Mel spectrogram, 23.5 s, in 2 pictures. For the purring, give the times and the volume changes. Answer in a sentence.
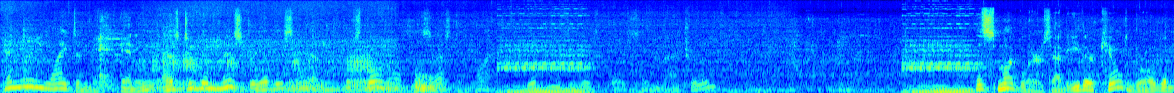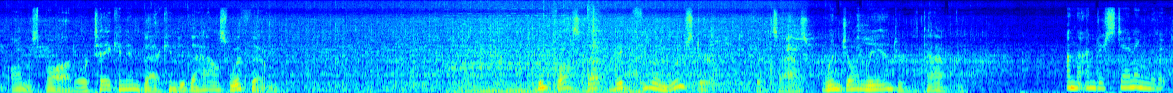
The purring can be heard from 0.0 to 4.5 s, getting louder.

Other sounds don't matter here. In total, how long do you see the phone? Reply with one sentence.
You can hear the phone for 4 seconds altogether.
